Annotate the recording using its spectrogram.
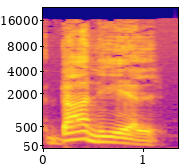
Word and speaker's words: Даниэль: Имя Даниил, которое правильно читается как Даниэль, означает «мой судья Бог», потому что слог «эль» означает на еврейском языке «бог».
